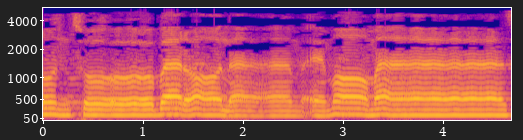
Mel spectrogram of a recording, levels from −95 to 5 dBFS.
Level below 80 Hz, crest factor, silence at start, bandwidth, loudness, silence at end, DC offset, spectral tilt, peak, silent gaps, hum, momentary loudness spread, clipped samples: -46 dBFS; 10 dB; 0 s; 5 kHz; -10 LUFS; 0 s; under 0.1%; -10 dB/octave; 0 dBFS; none; none; 7 LU; 0.2%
